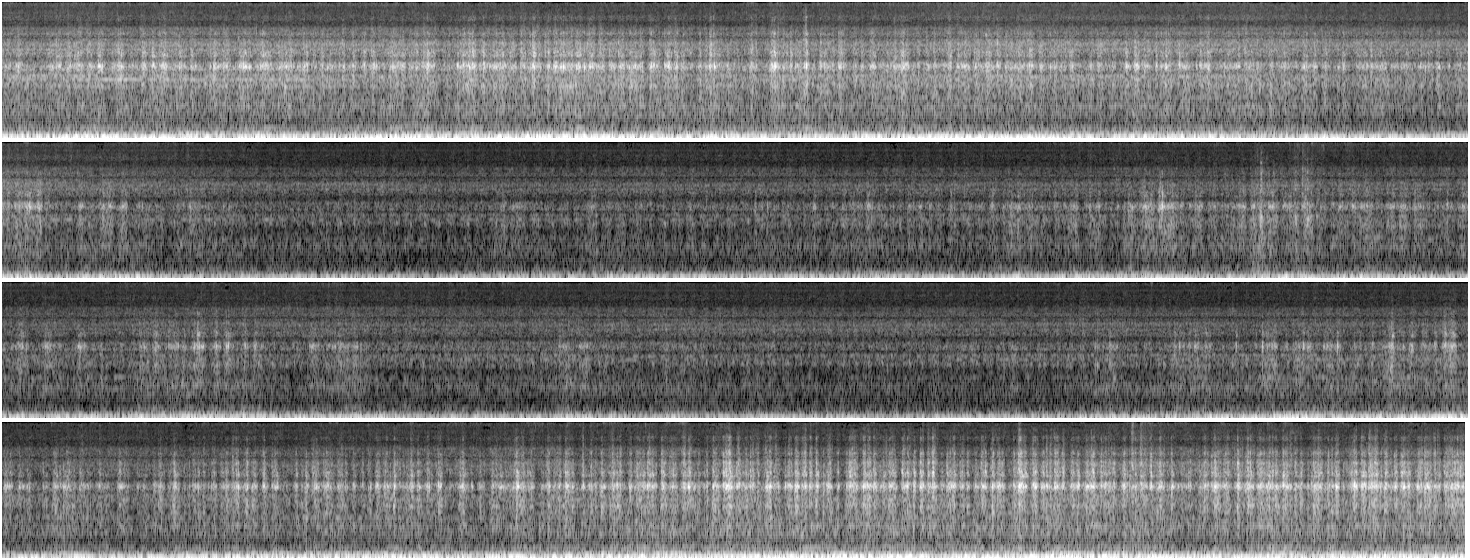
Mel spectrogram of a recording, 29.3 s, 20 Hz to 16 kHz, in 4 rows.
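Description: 2001 BMW F650GS Dakar's single-cylinder engine running on the move, with heavy wind rumble on the microphone. The sound drops off from about eight seconds in and builds again from about twenty seconds.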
